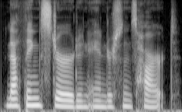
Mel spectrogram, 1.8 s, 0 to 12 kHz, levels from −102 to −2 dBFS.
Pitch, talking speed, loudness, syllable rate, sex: 185 Hz, 165 wpm, -17 LUFS, 5.2 syllables/s, female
